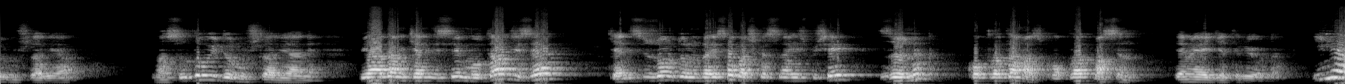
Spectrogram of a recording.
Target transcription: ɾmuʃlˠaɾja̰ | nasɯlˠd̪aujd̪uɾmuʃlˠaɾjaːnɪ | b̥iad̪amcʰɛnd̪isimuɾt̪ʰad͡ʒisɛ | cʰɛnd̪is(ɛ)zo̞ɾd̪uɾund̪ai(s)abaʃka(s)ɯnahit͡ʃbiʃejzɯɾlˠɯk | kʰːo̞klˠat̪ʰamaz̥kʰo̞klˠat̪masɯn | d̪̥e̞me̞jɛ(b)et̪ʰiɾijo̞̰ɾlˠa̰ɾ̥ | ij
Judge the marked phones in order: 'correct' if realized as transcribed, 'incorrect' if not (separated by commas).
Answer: incorrect, correct, correct, incorrect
